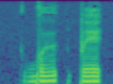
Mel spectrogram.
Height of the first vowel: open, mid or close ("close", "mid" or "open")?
close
